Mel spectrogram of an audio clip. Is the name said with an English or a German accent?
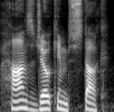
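English. The name is said with a plain English accent.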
